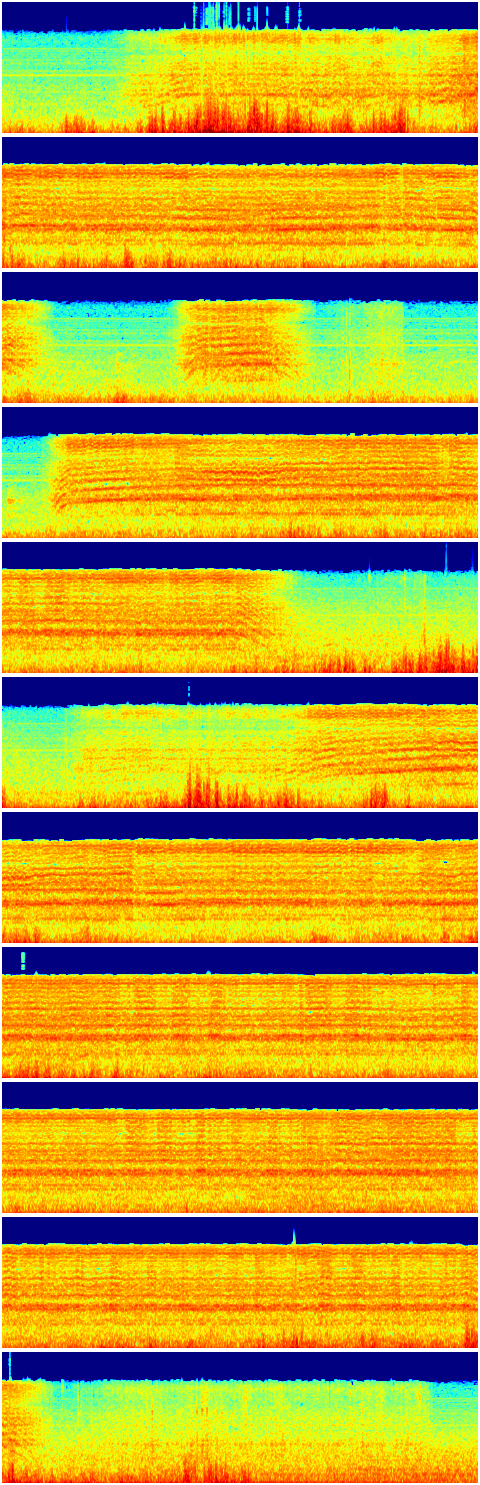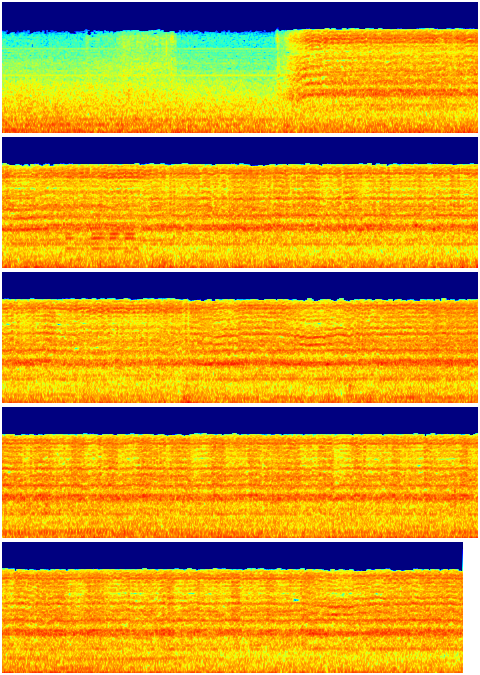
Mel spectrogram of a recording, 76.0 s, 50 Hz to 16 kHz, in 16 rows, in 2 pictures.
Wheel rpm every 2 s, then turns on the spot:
30, 100, 140, 160, 130, 40, 20, 90, 160, 170, 130, 0, 40, 100, 160, 170, 170, 170, 160, 170, 170, 170, 170, 140, 20, 30, 10, 50, 170, 170, 170, 160, 160, 170, 170, 170, 170, 170.
12-14 48-52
